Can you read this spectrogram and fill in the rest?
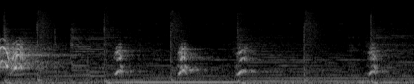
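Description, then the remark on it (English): A coyote gives a series of sharp, high yips and short barks, about five evenly spaced calls over a low steady hum, with no talking. “Besides the songbirds that nest here, and the insects they feed on, you could at any moment see both predator and prey animals, the latter of which is most common in the coyote.”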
